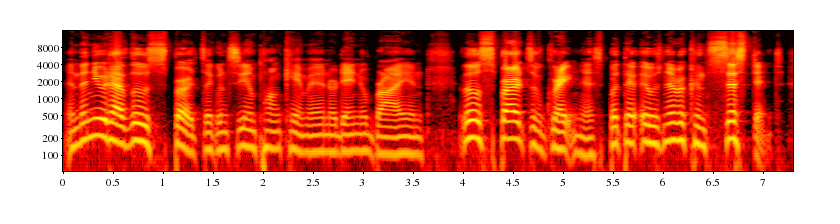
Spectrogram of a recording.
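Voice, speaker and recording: Excitable man ranting about wrestling. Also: medium pitch, normal speed, clean tone. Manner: excitable, bursts into loud enthusiastic outbursts; rambling with frequent restarts and swearing. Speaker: podcast host. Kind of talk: casual wrestling commentary.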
